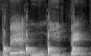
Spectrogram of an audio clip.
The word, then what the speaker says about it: buip: vas a hacer la siguiente escala con la sílaba buip. Es B-U-I-P, buip.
